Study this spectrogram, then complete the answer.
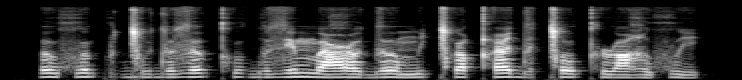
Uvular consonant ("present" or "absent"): present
